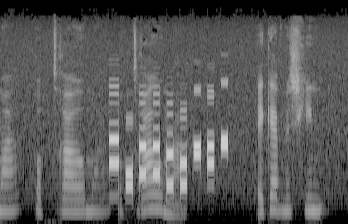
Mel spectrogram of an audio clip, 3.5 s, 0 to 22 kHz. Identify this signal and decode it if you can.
Multi-frequency trunk signalling (R1, as on North American trunks), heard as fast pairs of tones, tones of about 70 ms, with speech in Dutch. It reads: KP 1884209 ST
